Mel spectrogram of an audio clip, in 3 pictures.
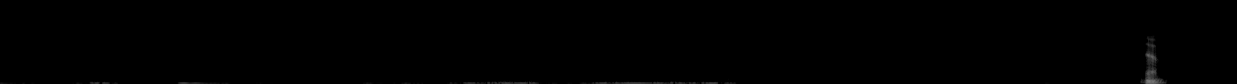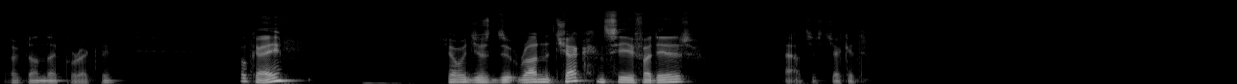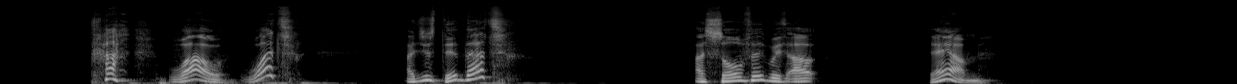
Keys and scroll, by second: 0.5-1.3 typing, 4.1-7.7 typing.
